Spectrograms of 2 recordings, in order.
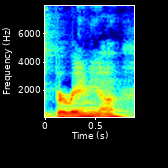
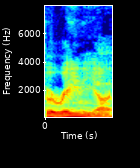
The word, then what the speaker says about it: Barénia: I realized just before clicking record the accent on the E, which usually turns E into A, so I imagine it's called Barénia and not Barénia as I had been saying it in my mind.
